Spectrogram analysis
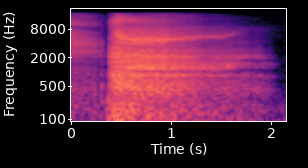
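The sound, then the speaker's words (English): One long, full exhale in a breathing exercise, pushing all the air out on the last breath of a set. A brief catch is followed by a strong, breathy rush that slowly weakens and fades to silence. “Now on the last breath of that set, you blow the air all the way out,”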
